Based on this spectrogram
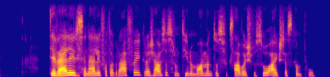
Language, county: Lithuanian, Telšiai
